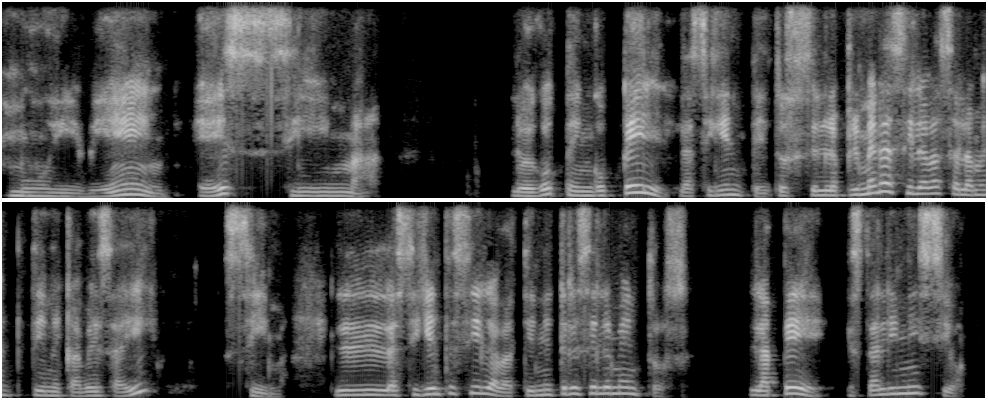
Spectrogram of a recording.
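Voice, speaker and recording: A woman teacher talks slowly and patiently, asking her class questions and then answering them herself. Her fairly low, mellow voice swoops up on each question and sinks at the end of every phrase. The sound is dry, with no room echo. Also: expressive. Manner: pitch rises on questions, drops low at ends of phrases. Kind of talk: recorded online class.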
